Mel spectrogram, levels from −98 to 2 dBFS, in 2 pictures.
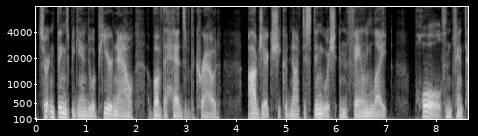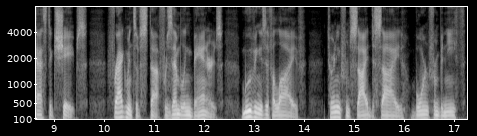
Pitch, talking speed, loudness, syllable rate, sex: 90 Hz, 140 wpm, -20 LUFS, 4.5 syllables/s, male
